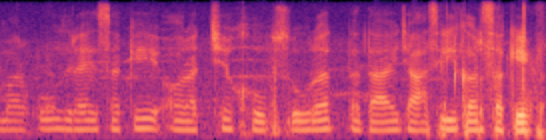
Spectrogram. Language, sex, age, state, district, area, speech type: Urdu, male, 18-30, Maharashtra, Nashik, urban, spontaneous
